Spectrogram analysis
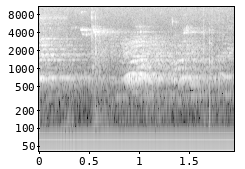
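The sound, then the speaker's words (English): Basketball bouncing on the court during a college game: a few dull, low thumps on the hardwood under a steady arena din, with a voice talking over it. “This shot no good. Fight for the rebound, and it is cleared by Doan. Doan with the basketball”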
